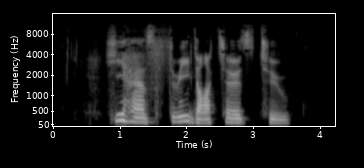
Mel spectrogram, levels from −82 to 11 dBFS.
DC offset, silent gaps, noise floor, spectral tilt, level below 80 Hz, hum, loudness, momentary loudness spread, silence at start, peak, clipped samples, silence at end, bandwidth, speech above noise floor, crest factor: under 0.1%; none; -56 dBFS; -4 dB/octave; -68 dBFS; none; -24 LUFS; 10 LU; 0.8 s; -4 dBFS; under 0.1%; 0.7 s; 11.5 kHz; 32 dB; 22 dB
